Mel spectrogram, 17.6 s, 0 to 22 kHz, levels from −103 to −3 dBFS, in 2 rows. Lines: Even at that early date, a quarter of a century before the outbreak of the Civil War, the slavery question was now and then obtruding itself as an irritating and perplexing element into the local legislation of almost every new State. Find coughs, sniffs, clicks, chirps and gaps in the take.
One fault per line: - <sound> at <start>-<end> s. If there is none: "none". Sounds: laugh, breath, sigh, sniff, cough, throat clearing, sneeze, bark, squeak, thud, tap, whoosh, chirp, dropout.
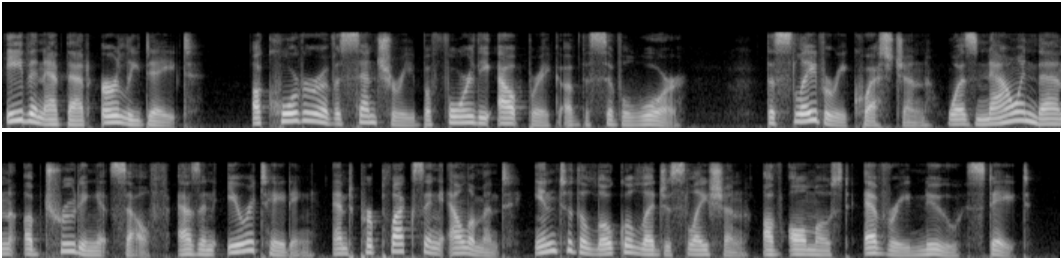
none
